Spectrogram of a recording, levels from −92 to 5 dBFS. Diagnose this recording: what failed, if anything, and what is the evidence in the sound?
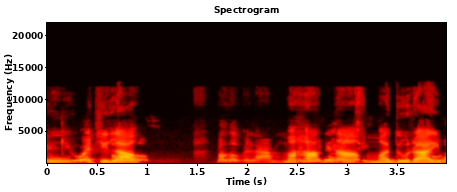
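Call processing is where it broke. The speech keeps ducking by roughly 5 to 15 dB at 0.2–0.28, 0.48–0.53, 0.89–1.15, 2.75–2.9, 3.12–3.47 and 3.71 s to the end. It's speech suppressed in double talk, likely the echo canceller mistaking the talker for loudspeaker echo and turning both down.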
